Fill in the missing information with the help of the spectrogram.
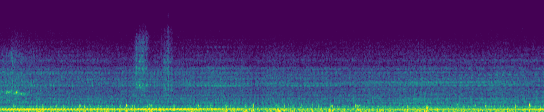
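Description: Motorcycle engine running steadily at riding speed, with a rush of wind and road noise. Two brief high-pitched sounds come about three seconds in.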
